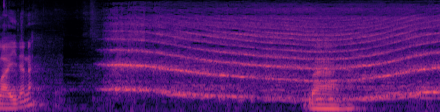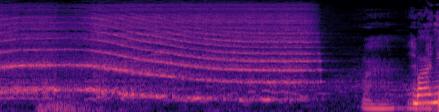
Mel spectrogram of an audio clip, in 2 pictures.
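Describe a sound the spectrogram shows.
A woman blows a bottle whistle, its tone sliding down and up in pitch.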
